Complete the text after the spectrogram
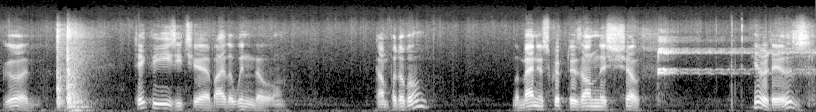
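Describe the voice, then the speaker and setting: A man playing a suave librarian who hosts a 1940s radio mystery show, narrating in a deliberate, theatrical, inviting way. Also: deep voice, sing-song, a little mellow, full character voice. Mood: inviting, ominous. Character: suave librarian host of a mystery club, narrating crime tales. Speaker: host and narrator. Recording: dull, noisy 1940s radio recording.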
